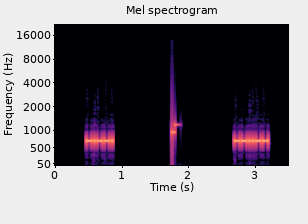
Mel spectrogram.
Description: Morse code, heard as a keyed tone, about 44 wpm, 700 Hz. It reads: <KN> ,
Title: Single Character (Letter:Number:Punctuation:Prosign) 45wpm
